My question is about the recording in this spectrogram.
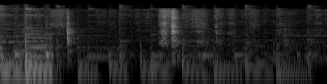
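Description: Coloured pencil scratching across paper in a few short strokes, over soft background music.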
